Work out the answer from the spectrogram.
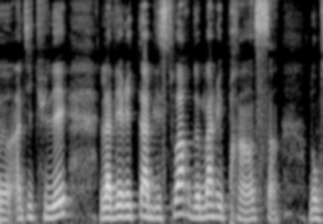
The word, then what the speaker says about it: Mary Prince: bonjour bonjour vous interprétez Marie prince que l'on voit derrière vous je le prononce à la française comme vous oui moi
